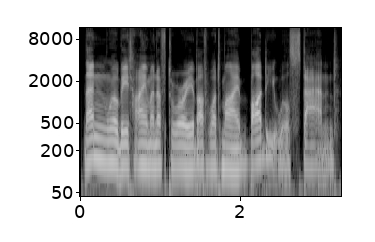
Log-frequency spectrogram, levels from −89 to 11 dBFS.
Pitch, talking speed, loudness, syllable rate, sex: 125 Hz, 240 wpm, -19 LUFS, 5.5 syllables/s, male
